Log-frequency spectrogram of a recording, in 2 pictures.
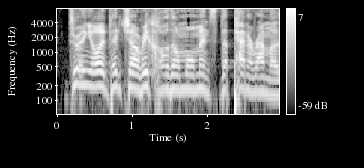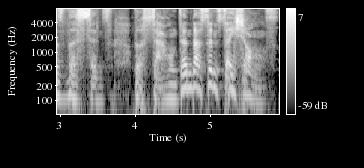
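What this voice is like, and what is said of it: Put-on French accent, drifting. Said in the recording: “that French accent. That was probably not very well ... you started going into like an Asian accent there, like midway”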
